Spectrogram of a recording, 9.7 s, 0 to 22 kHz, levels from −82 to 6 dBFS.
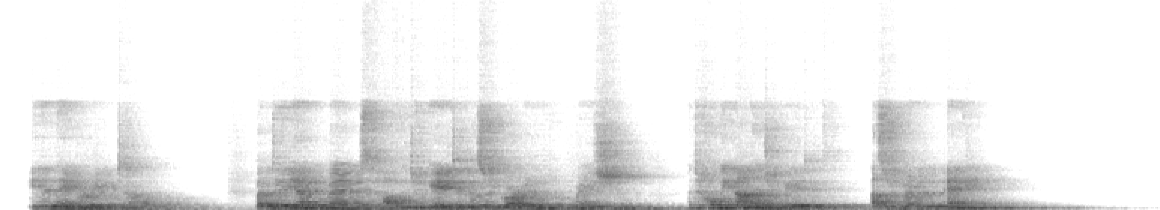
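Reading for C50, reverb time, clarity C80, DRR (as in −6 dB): −1.5 dB, 1.3 s, 2.0 dB, −11.0 dB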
